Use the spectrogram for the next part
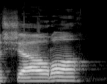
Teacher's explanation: Now notice on this noon I hid the noon. I held it in my nose a little bit and I said shara. I didn't say anshara.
